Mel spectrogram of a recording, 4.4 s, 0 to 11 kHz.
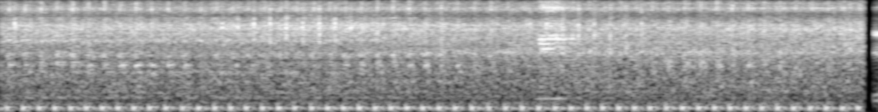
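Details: TVS NTORQ 125 BS6 scooter, 7399 km, before repair: steady idle with quick, regular light ticking and rattle over the low thrum, from play in a loose starter one-way clutch and slightly loose tappets; fixed by one-way clutch work and tappet setting.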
